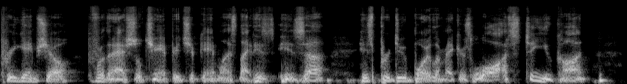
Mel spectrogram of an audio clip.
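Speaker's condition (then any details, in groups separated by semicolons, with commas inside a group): Vocal cord surgery recovery; recovering from vocal cord surgery, starting vocal coach physical therapy today, doctor approves talking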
